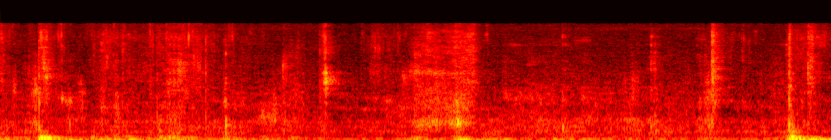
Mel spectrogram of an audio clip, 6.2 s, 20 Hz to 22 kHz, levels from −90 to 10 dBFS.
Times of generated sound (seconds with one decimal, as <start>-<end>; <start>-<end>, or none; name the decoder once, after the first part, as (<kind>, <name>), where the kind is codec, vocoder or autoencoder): 0.0-5.2 (vocoder, Vocos); 5.8-6.2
